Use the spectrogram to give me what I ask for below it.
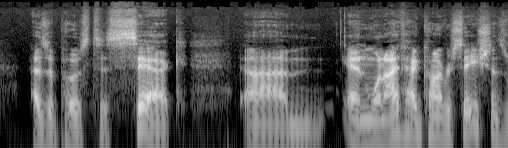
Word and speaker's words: Sikh: in this group, who honestly believe that it's pronounced Sikh as opposed to Sikh.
